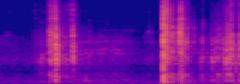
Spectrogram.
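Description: Small plastic scenery pieces clicking and clattering as a hand rummages in a compartmented storage drawer: one click about half a second in, then a quick run of clatters near the end.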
